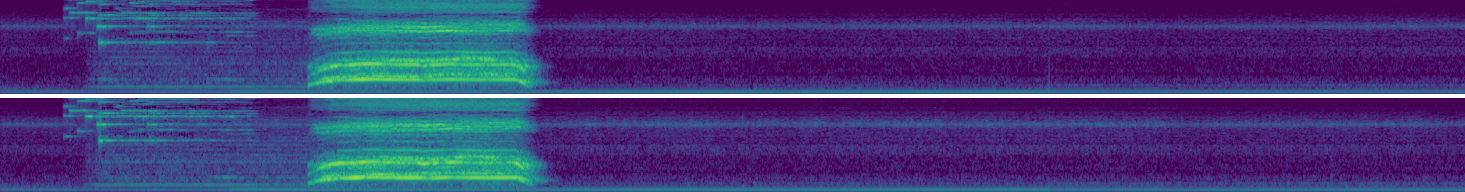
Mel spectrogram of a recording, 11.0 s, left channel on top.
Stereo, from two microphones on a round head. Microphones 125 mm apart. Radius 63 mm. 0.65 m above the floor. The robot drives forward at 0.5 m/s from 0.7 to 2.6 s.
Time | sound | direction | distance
0.5 | a chime | 10° right (ahead or behind) | 0.8 m
2.3 | a scream | 30° left (ahead or behind) | 1.2 m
